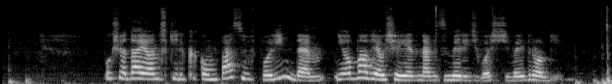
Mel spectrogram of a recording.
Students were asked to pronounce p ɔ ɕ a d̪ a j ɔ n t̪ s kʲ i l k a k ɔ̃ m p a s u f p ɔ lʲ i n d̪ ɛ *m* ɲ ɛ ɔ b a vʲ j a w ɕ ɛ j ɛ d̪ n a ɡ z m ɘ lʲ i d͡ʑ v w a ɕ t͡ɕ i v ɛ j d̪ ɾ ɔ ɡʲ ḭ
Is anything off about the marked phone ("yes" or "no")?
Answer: no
